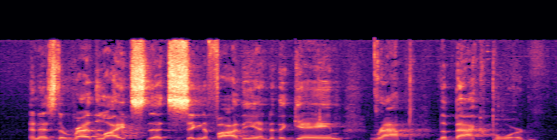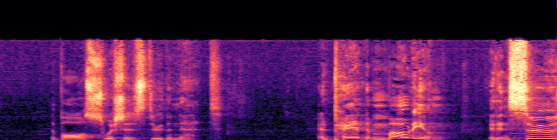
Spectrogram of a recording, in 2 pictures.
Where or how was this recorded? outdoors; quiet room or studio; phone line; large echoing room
large echoing room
